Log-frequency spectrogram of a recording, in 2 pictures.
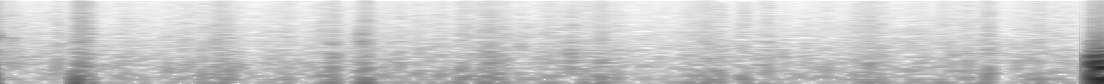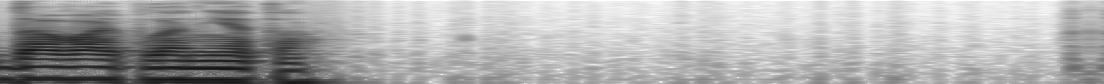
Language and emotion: Russian, neutral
